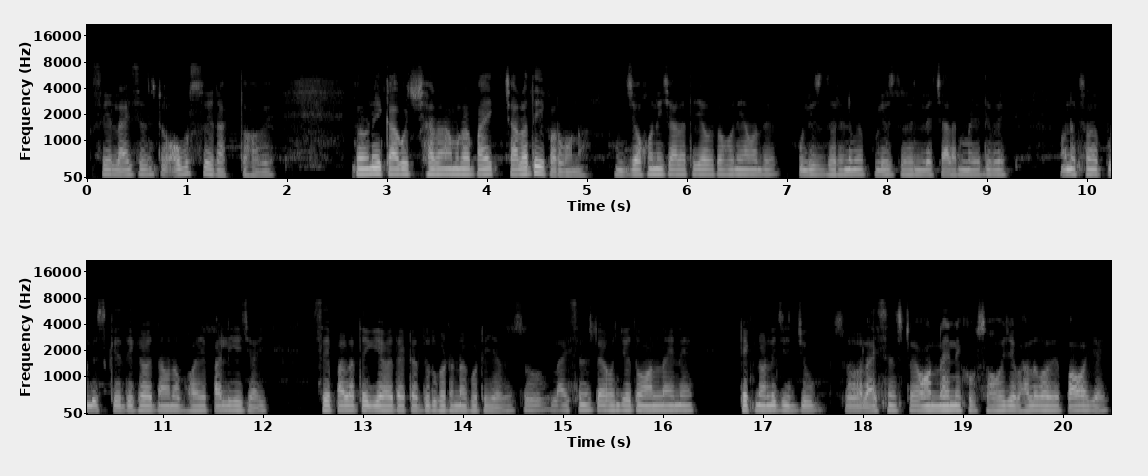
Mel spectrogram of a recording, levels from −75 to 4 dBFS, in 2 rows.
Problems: none marked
